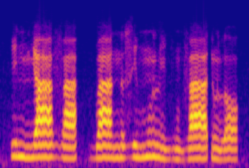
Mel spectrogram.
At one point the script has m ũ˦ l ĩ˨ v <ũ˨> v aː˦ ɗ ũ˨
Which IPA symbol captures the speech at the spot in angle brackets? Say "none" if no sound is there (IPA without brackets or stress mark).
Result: ũ˨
